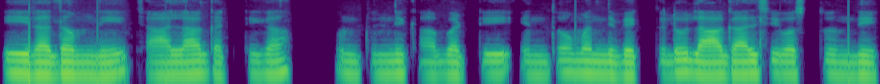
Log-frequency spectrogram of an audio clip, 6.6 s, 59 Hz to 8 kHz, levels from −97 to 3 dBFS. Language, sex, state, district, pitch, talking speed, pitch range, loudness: Telugu, male, Andhra Pradesh, Anantapur, 110 Hz, 110 wpm, 110-115 Hz, -25 LUFS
